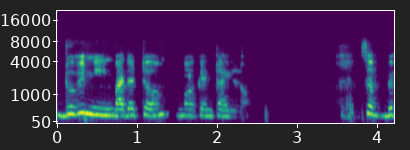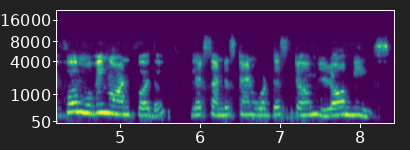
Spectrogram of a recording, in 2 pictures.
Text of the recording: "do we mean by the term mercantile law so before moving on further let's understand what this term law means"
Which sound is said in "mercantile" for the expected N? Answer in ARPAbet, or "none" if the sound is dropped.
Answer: N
